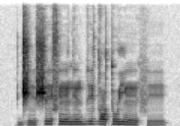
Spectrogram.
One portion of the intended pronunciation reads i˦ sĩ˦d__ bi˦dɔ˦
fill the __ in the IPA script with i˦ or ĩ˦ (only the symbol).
ĩ˦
